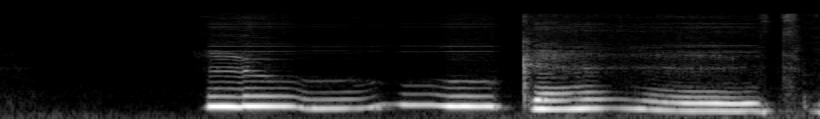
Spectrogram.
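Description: A woman singing unaccompanied: a few long held notes that step up and down in pitch, starting about a second in after a quiet pause.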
